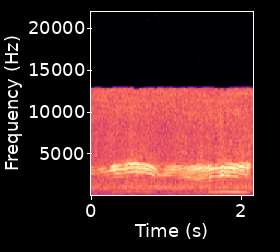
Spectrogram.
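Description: A boy's voice holding a long, wavering, wordless sung or hummed note that rises and falls slightly in pitch.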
